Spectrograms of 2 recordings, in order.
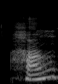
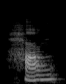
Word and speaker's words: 行: Since it refers to trades or professions, the pronunciation of this Chinese character is hang.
